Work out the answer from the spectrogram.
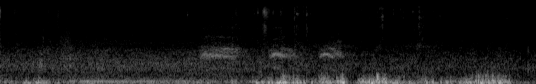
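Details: Crow in Minnesota making unusual, strange chittering noises: three short, slightly rough mid-pitched notes close together in the middle of the recording, over steady low rumbling background noise and occasional thumps.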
